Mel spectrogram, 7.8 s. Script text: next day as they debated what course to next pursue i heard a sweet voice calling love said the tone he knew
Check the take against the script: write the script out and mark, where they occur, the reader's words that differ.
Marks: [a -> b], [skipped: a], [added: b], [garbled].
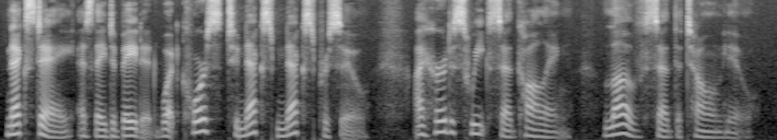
next day as they debated what course to next [added: next] pursue i heard a sweet [voice -> said] calling love said the tone [skipped: he] knew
